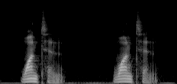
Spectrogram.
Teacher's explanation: With the word wanton, the stress is on the first syllable.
